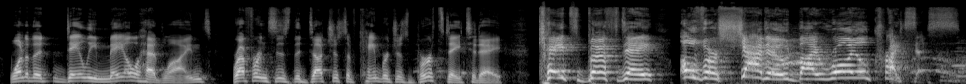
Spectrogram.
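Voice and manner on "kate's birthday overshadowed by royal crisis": mock British tabloid voice, higher, louder and slow; British accent. Host reading tabloid headline in mock British accent. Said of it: "That was a nice accent".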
